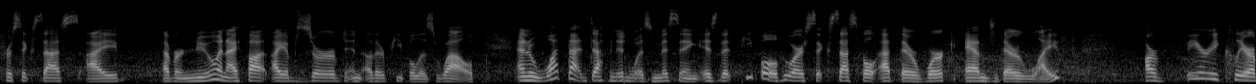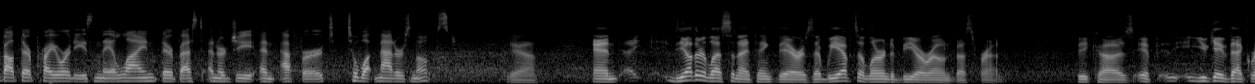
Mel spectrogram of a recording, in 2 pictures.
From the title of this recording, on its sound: live from IIEX in Austin, TX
